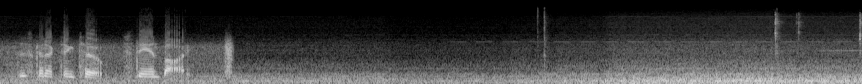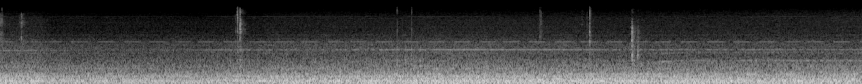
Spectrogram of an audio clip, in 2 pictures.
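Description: Jet engines rumble steadily, growing louder.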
